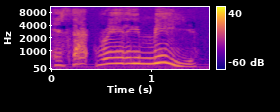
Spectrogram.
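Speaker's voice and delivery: high, slow, wondering little owl; amazed owlet. A narrator's reading. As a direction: marvel at the picture. Plop sees finished drawing.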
